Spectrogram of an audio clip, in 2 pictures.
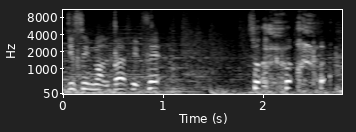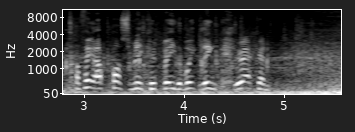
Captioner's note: coughing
